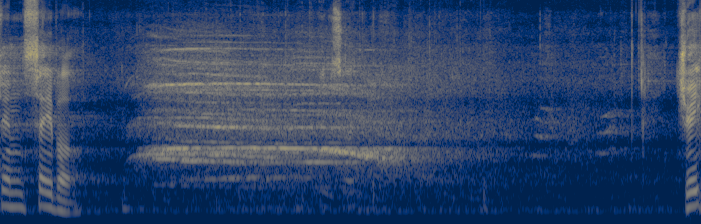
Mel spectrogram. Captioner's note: audience cheering; audience applauding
